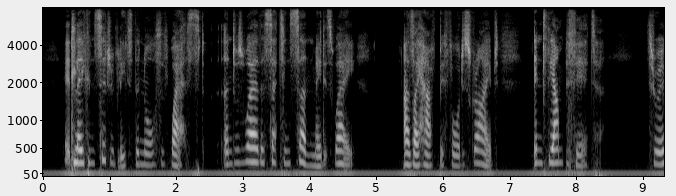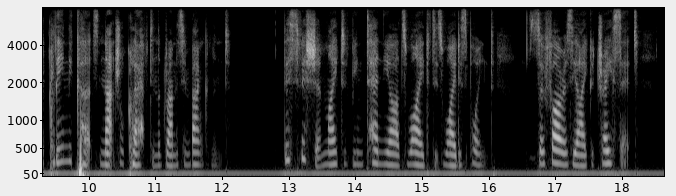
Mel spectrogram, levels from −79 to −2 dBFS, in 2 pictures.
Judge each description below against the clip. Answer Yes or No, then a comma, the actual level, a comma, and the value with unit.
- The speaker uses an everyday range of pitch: Yes, average, 3.1 semitones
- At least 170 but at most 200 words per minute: Yes, average, 175 wpm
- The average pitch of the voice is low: No, high, 215 Hz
